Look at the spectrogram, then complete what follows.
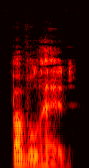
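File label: "bubblehead", Australian English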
